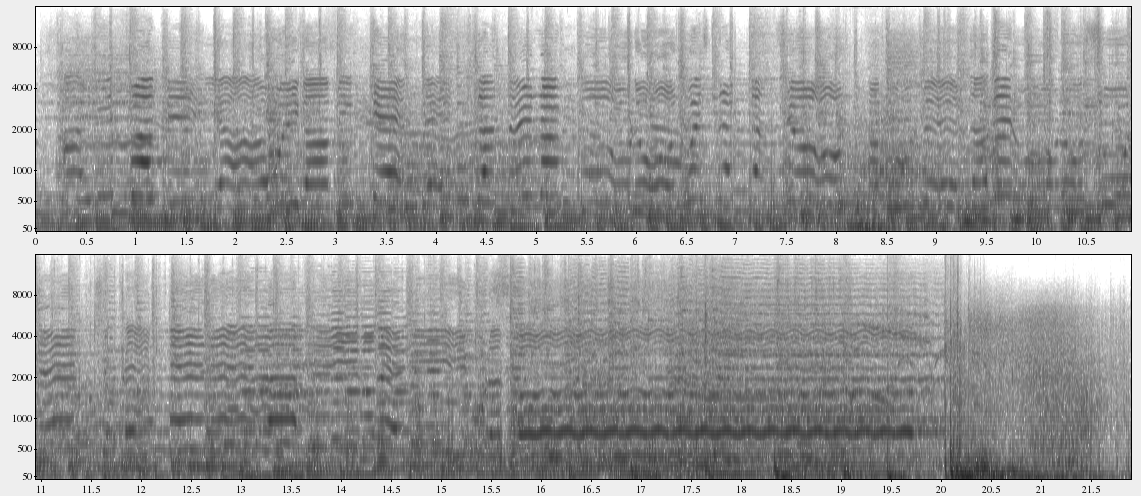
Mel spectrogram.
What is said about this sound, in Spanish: …, tema que estábamos escuchando, forma parte de la banda sonora de la película Coco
